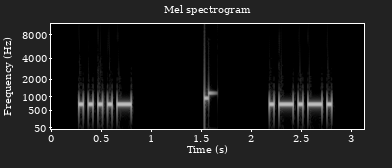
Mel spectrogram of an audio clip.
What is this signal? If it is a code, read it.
Morse code, heard as a keyed tone, about 25 wpm, 700 Hz. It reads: 4 <AR>
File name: Single Character (Letter:Number:Punctuation:Prosign) - Rapid-Fire - 25wpm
